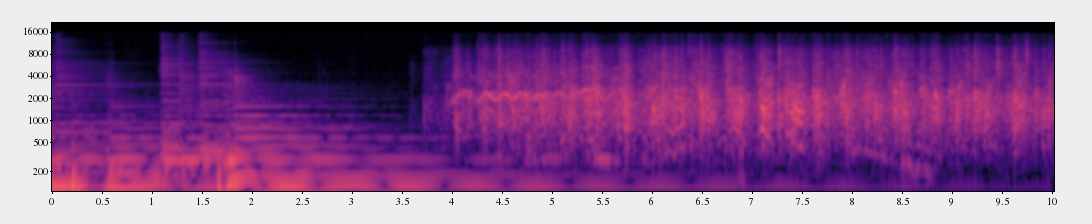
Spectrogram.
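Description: The last chords of an acoustic guitar and a lap-played slide guitar, struck again at the start and about two seconds in, ring out and fade. Applause breaks out about four seconds in and carries on.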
